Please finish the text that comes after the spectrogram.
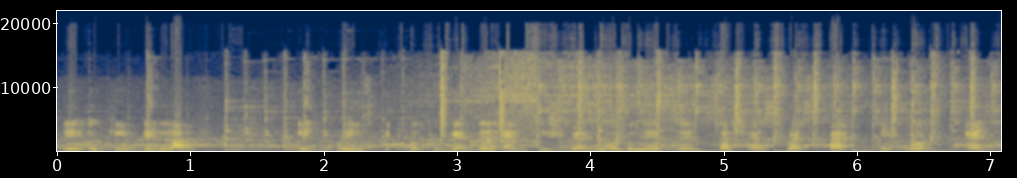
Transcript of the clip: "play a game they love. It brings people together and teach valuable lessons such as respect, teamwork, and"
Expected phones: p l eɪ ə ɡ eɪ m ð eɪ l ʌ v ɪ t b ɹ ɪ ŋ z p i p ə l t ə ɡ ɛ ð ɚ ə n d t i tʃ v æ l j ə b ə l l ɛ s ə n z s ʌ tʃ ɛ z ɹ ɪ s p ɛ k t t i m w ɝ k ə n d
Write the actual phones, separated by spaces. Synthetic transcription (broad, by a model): p l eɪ ə ɡ eɪ m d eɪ l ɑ f ɪ t b ɹ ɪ ŋ s p i p ə l t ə ɡ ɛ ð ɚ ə n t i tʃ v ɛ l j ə b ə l l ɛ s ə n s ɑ tʃ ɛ s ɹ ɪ s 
